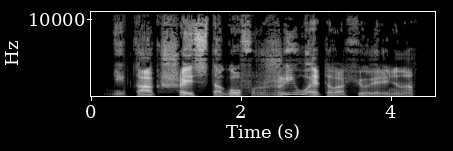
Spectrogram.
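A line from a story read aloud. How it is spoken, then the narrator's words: Muttering. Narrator (Russian): бормоча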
